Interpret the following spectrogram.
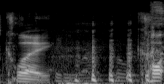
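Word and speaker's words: Klei: I just thought it was settled it was Clay all right clay from here on out in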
